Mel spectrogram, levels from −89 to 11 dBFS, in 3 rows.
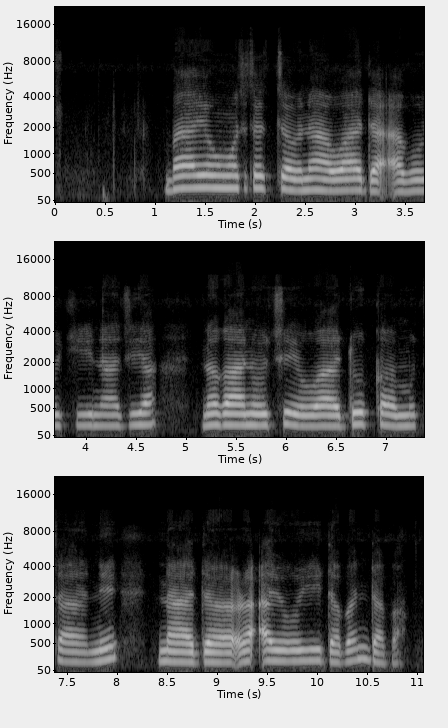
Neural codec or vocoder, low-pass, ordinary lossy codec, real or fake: none; 14.4 kHz; Opus, 16 kbps; real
